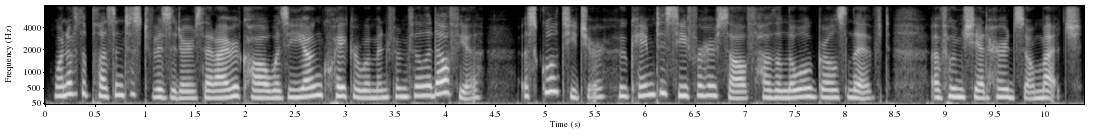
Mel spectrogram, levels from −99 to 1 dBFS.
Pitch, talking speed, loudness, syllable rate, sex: 250 Hz, 210 wpm, -18 LUFS, 5.5 syllables/s, female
